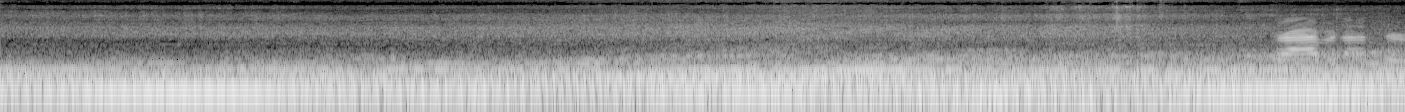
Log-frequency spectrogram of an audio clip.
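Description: A riding lawn mower rolls along a home driveway, its engine giving a steady, loud, close rumble that holds constant with little change in pitch throughout.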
